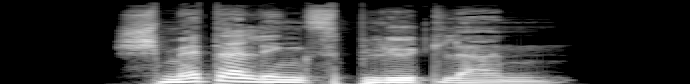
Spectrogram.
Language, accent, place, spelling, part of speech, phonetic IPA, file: German, Germany, Berlin, Schmetterlingsblütlern, noun, [ˈʃmɛtɐlɪŋsˌblyːtlɐn], De-Schmetterlingsblütlern.ogg
- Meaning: dative plural of Schmetterlingsblütler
